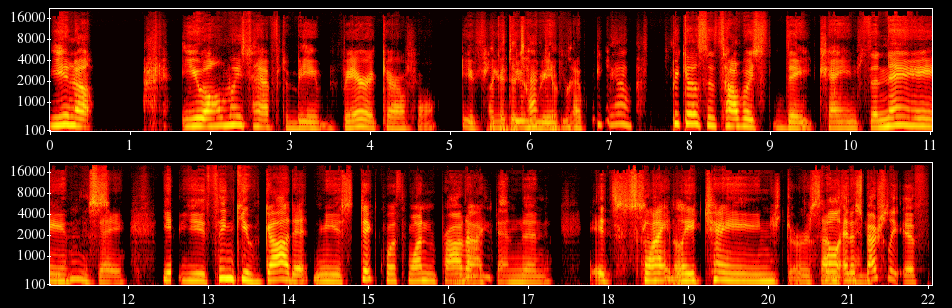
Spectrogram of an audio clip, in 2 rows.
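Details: Adult woman with Friedreich's ataxia, a rare progressive neurodegenerative disease diagnosed at age 23, which she says affects speech and can cause speech and swallowing difficulty; she uses a wheelchair. Finding: ataxic dysarthria.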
